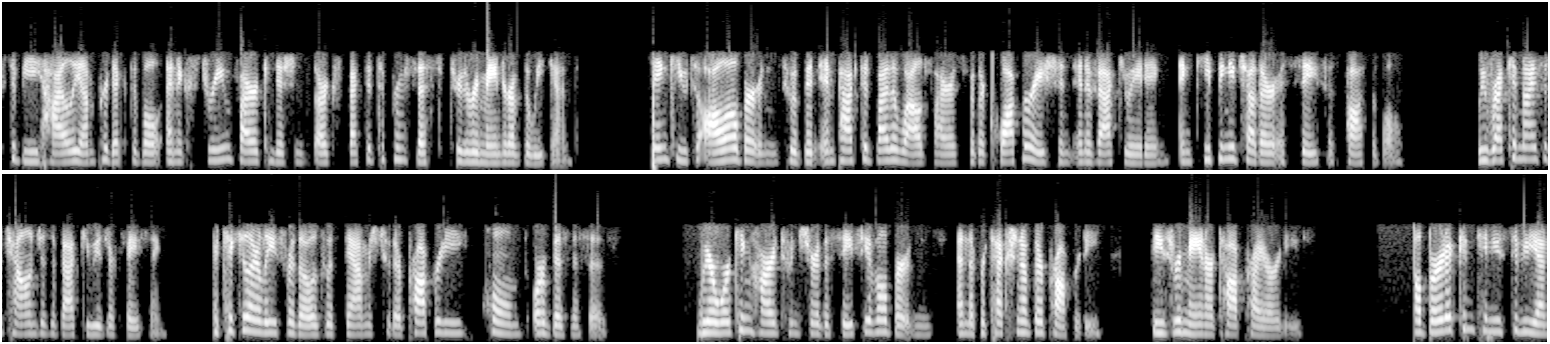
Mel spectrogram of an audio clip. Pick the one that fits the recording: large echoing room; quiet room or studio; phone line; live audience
phone line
